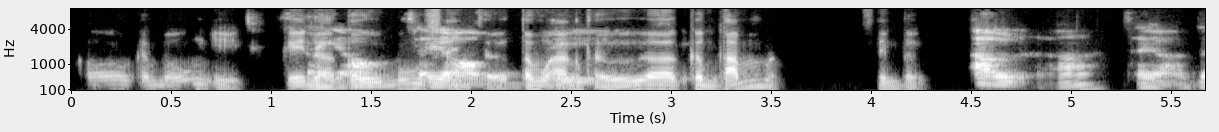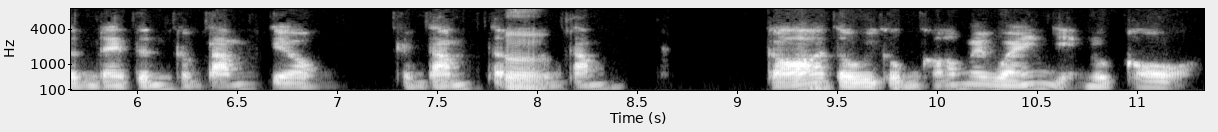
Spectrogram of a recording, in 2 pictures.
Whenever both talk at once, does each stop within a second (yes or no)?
no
